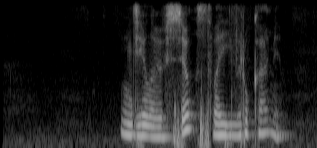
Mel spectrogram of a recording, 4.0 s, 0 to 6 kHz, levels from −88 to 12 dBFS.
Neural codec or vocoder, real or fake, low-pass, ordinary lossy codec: none; real; 5.4 kHz; none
